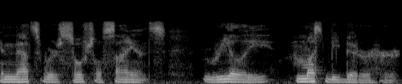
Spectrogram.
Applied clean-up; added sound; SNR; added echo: none; none; none; none.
